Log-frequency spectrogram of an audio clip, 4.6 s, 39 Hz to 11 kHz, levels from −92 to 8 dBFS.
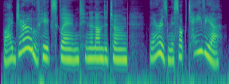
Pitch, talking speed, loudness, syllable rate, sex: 240 Hz, 145 wpm, -15 LUFS, 5.0 syllables/s, female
